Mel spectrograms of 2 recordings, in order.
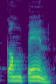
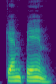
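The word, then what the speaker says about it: campaign: اگلا لفظ ہے جی کیمپین، اس کو وہاں پہ بولا جاتا ہے کمپین، یہ غلط ہے، ایکچول اس کی پروننسیشن ہے کیمپین، کیمپین۔ یہ جیسے سیاسی لوگ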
